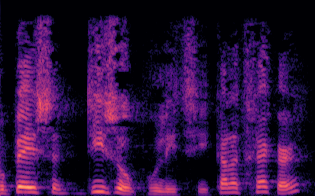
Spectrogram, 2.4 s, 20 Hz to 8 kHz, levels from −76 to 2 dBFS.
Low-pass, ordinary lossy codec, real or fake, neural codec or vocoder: 7.2 kHz; none; fake; codec, 16 kHz in and 24 kHz out, 1 kbps, XY-Tokenizer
